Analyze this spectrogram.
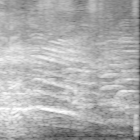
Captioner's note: crowd cheers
